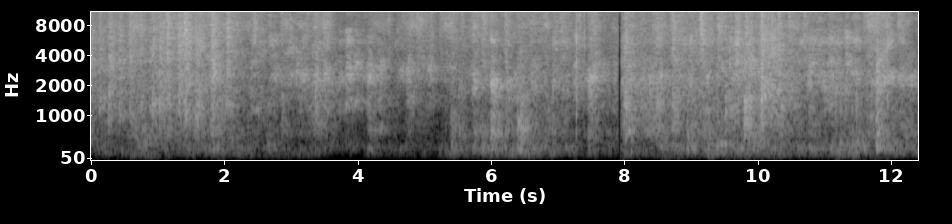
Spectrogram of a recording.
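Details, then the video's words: Seven-week-old Pug puppies, several together, make soft, continuous snuffling and scratchy rustling sounds, dotted with brief sharp clicks and faint whimper-like squeaks, all at low level throughout with no pause. "Kiera-Flava pug puppies, 7weeks"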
